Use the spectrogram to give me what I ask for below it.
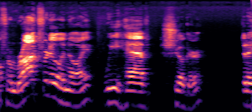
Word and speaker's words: Suga: First of all, from Rockford, Illinois, we have Sugar. Did I say it right? Sugar.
